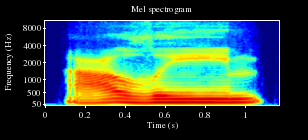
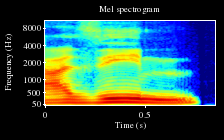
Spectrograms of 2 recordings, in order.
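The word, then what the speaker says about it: عظيم: রব্বিয়াল সুবহানা রব্বিয়াল তারপর আজিম আইন গলার মাঝখান থেকে উচ্চারণ করতে হবে আ তারপর র জিহ্বার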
